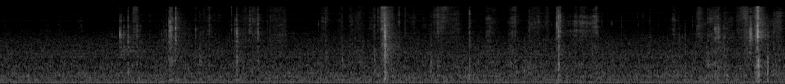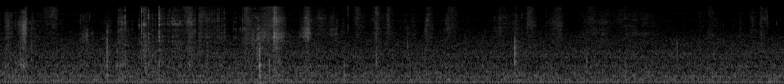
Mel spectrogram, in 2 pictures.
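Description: A sheet of white paper being folded and creased by hand, with irregular crisp rustles and crackles, loudest about four seconds in and again around seven and a half seconds, then sparser. A low steady hum runs underneath.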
